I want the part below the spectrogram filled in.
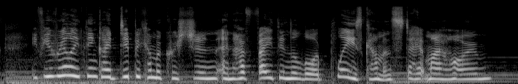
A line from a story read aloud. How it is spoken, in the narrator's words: Lydia begged and begged Paul and Silas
